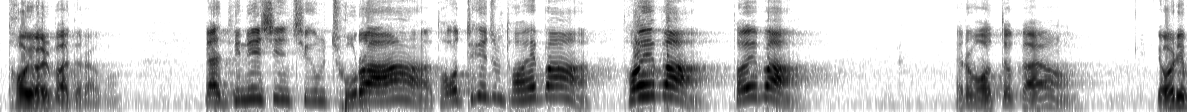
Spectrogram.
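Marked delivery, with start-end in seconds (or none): 1.5-6.1 high, loud goading jeer; goading taunt. Retold or imitated. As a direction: needle them to make them angrier. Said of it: "팍팍 긁는 거예요. 더 열받으라고".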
